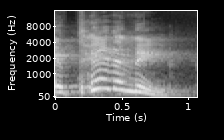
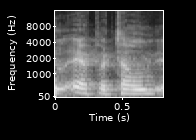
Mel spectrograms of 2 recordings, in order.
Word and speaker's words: epitome: He's the epitome. I can spell it E-P-I-T-O-M-E. The epitome of what really were epitone, it, phonetically, it was like epitone.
